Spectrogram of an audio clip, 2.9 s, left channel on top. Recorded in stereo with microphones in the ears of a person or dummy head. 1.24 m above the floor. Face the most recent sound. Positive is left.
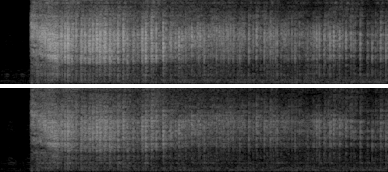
turn(degrees=25)  # may be behind; listen again after turning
